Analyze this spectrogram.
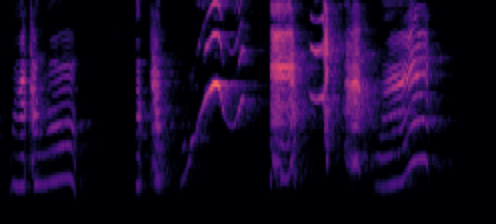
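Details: Pet green parrot indoors repeating "mummy mummy": clear voice-like syllables with bending, whistled tones in short bursts, pausing briefly before more mimicked words, in a quiet room.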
